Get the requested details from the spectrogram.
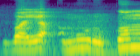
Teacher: میم پہ غنہ کریں گے 2 سیکنڈ کا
